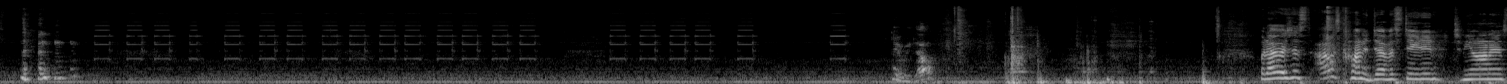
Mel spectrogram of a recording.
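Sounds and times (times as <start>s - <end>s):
steady low hum: 0.0s - 15.0s
oven control panel beeping: 0.9s - 8.6s.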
